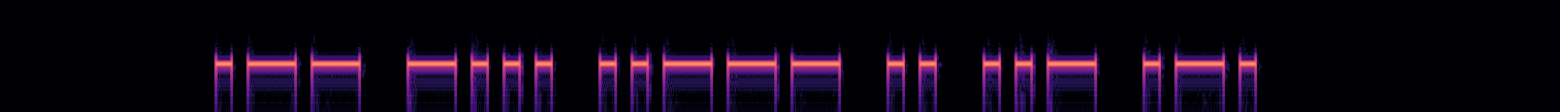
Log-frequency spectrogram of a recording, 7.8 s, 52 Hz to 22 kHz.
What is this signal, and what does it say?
Morse code, heard as a keyed tone, about 15 wpm, 700 Hz. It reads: WB2IUR
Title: USA Call Signs - 6 Characters - 15wpm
